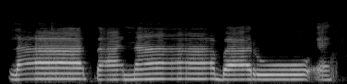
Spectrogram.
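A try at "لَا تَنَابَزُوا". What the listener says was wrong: Tanah baru. La tanah bazu salah titik beda ya bunyinya. La tanah baru kalau nggak ada titik bener. La tanah bazu zai ya.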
